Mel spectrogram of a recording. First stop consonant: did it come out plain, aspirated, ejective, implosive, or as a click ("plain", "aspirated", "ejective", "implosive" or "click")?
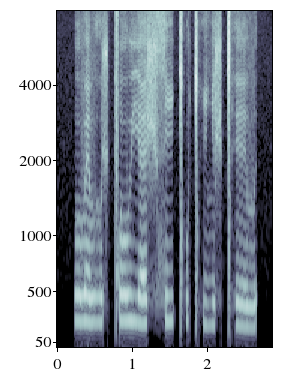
click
